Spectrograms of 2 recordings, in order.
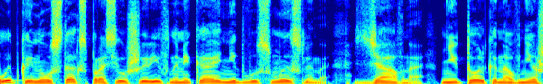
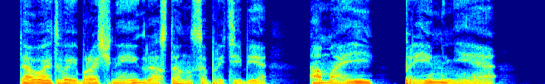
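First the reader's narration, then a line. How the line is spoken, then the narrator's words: Soft whisper. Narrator (Russian): тихо прошептал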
